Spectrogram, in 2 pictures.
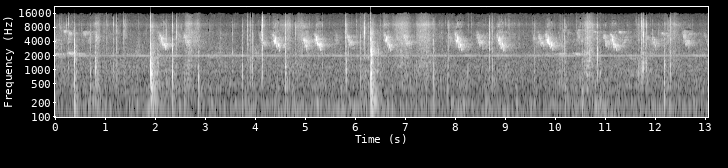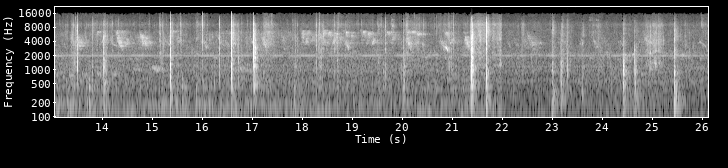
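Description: Small birds chirping over and over, with a sharp knock or tap every few seconds, the knocks being the loudest sounds.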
